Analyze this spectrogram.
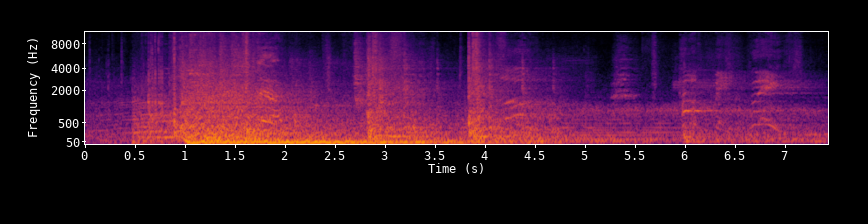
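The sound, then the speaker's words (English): A door mechanism clanks and the door swings shut at the end of a corridor, with several heavy thuds and booming knocks over a dense mechanical rumble, loudest near the start. “Jeff tries to open it, which triggers some sort of mechanism inside, and once he's through, it swings shut behind him again.”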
